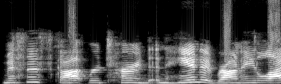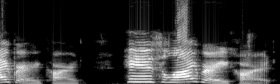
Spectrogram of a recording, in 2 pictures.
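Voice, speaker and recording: A woman reading a children's picture book aloud with deliberate, expressive phrasing for young listeners. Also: high voice. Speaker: read-aloud storyteller.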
